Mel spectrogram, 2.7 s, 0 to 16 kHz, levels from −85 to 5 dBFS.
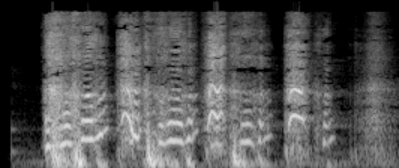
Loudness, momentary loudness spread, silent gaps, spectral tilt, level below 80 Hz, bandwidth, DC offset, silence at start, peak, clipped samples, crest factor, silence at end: -12 LUFS; 11 LU; none; -4 dB/octave; -26 dBFS; 13 kHz; under 0.1%; 0.3 s; 0 dBFS; under 0.1%; 14 dB; 0.1 s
